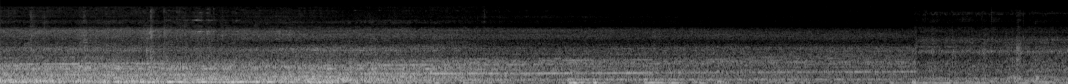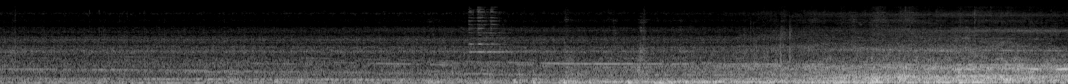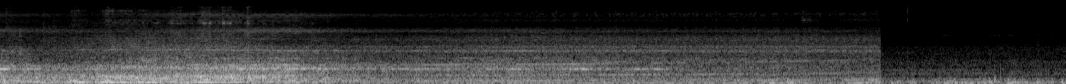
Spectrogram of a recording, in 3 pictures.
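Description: Articulated low-floor electric trams passing on curved track: a rumble of wheels on rail, with thin wheel squeal gliding in pitch as they take the curve. One tram passes right at the start. A second is loudest about 19 to 24 seconds in, with a steadier squeal.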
